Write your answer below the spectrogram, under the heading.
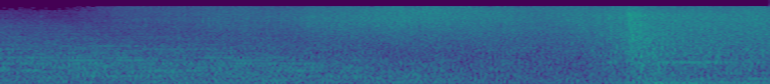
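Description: A steady, dense roar of rushing water from a huge waterfall pouring in a forest and extinguishing flames, with a brief surge of hiss near the end. No voices are heard.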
